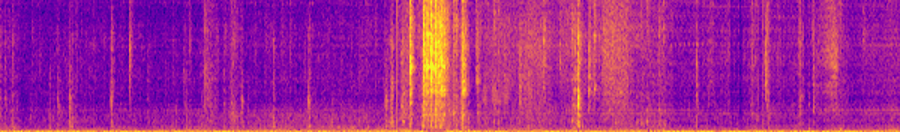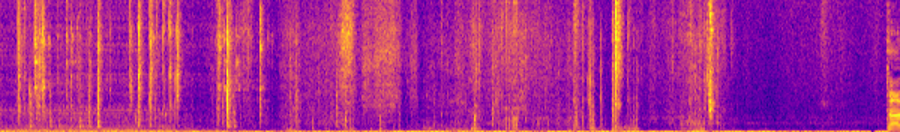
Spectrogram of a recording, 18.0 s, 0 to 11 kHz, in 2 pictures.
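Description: Cabin sound of a 1987 BMW 525e's 2.7-litre straight-six running at low revs while driving, with steady road rumble. The rumble eases after about ten seconds, and scattered clicks and rattles come through, more of them in the second half.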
